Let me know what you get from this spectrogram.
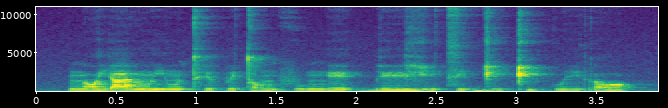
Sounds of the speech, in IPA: nɔ˨ja˦˨lũ˨ jũ˨tʰɪ˦pɪ˦dɔ˨ŋ fu˦ŋeː˦ ɡ͡beː˨ɣi˦t͡si˦ ɡiː˦kʼi˨kʷiː˦r ɔ˦

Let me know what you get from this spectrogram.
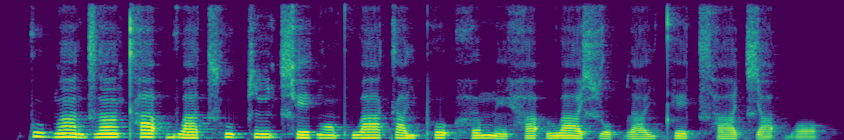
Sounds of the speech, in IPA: ku˥˧bã˥˧ d͡zã˦kʰa˦ʔɡwa˧ t͡sʰu˦p̚ɕĩ˦ t͡ɕʰe˦ɡɔ̃˧pʰwa˦ ka˦jpʰo˦ʔhə˦ mẽ˨˩ha˦ʔlwa˥˧ ɕo˨p̚la˧jt̪ʰe˥˧ t͡sʰa˧ t͡ɕa˨ʔbɔ˧

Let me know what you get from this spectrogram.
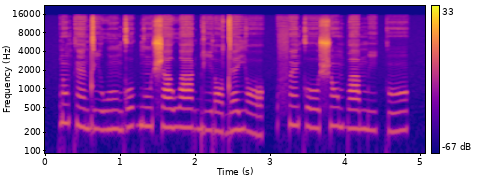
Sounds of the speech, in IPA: ɾɔ̃˦kɛ̃˧di˨ wũ˨ɡo˨˦ ɡũ˧ ʃa˧wa˧ɡ͡bi˨ ɾɔ˨dɛ˧jɔ˨ | fɛ̃˦ko˧ʃɔ̃˦ ba˧mi˨ kɔ̃˨˦

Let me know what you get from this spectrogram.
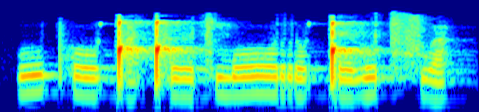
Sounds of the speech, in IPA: upʰoːɡ͡ǃaǃʰɘːt͡s moːro ǃeðut͡ssʷa

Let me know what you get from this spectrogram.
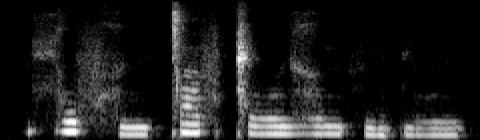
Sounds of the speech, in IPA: çoː˥fxʉ˩i̯ ǀa˥fǁoː˧y̯ ɣɵ˧ŋθi˩pʲu˩y̯

